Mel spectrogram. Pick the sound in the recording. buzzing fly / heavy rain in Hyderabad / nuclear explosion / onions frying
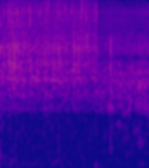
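onions frying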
